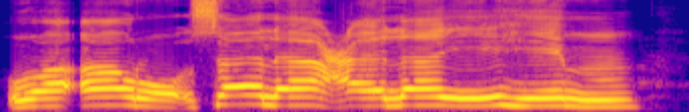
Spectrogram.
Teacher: أَلَمْ يَجْعَلْ كَيْدَهُمْ فِي تَضْلِيلٍ وَأَرْسَلَ عَلَيْهِمْ، وَأَرْسَلَ عَلَيْهِمْ، یہاں پر رائے ساکنہ کو بھی موٹا یعنی پر پڑھیں گے کیونکہ رائے ساکنہ سے پہلے زبر ہے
